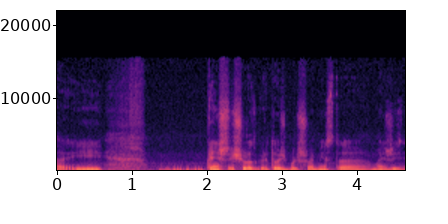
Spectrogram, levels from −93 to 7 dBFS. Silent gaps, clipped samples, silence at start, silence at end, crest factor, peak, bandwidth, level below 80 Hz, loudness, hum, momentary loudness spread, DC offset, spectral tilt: none; under 0.1%; 0 s; 0 s; 20 dB; -8 dBFS; 15.5 kHz; -38 dBFS; -28 LUFS; none; 15 LU; under 0.1%; -6 dB/octave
